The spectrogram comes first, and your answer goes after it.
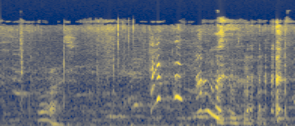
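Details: Tabby cat in Morocco, among street cats being fed, giving several short sweet meows that slide downward in pitch, overlapped by a person speaking softly to it and light handling noises.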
